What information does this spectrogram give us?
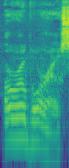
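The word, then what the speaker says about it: ouroboros: how do you say that oroboros oroboros yes that's it um but the image the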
